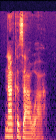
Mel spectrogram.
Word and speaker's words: Nakazawa: I want to pronounce it correctly. I just practiced. Nakazawa. I think that's how you do it.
